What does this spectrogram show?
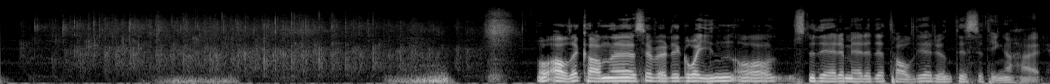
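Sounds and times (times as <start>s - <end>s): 
audience applause: 0.2s - 4.9s
speech: 5.4s - 10.4s.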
